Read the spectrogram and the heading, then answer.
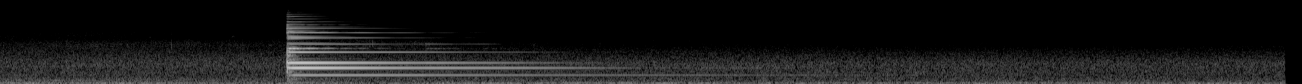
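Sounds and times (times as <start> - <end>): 
funeral bells ringing at Laugarneskirkja church: 2.9 - 8.0.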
